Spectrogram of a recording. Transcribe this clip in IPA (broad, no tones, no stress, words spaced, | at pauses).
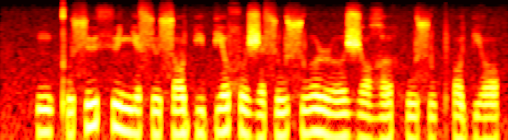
ŋykʼusy θynʲɐsʉsɔ pʲupʲɐ χʷɐʒɐsu sʷɤ ɹɤ ʒɔʁɤ hu sʷɤpʰɔpʲɔ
